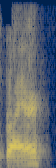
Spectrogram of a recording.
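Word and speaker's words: Briare: And did I slay your last name when I say it's Breyer? – you are one of the few people that have actually pronounced it correctly. It was Breyer, just like the ice cream.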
